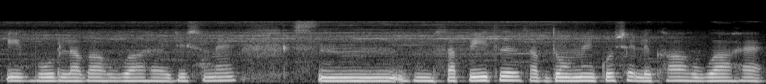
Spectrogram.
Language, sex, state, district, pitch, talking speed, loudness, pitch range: Hindi, female, Bihar, Madhepura, 165 Hz, 110 wpm, -15 LUFS, 160-170 Hz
